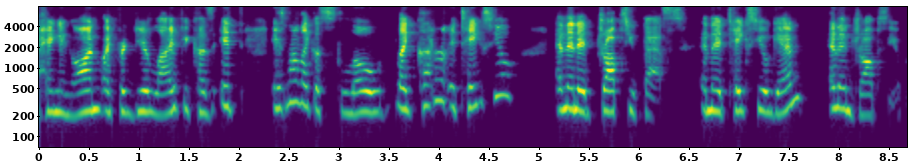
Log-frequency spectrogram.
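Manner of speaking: usual speaking voice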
